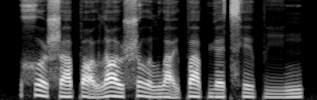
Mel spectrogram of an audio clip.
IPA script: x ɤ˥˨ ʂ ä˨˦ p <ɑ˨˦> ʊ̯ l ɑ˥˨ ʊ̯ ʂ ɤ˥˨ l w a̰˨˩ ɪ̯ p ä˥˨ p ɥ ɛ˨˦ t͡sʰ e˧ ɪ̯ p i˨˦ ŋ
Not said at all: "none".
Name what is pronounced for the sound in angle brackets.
ɑ̰˨˩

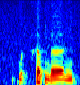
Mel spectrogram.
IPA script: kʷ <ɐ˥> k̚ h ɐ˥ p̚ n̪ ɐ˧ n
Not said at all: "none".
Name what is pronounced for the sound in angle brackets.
ɐ˨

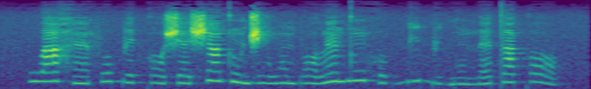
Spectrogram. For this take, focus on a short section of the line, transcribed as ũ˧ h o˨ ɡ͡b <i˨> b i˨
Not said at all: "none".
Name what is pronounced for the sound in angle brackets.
i˧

